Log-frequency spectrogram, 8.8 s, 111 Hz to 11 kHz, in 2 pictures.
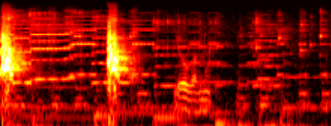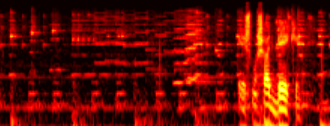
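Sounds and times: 
dog barking: 0.0 - 0.5, 1.4 - 2.0
dog whining: 0.0 - 2.0
speech: 7.6 - 8.6.

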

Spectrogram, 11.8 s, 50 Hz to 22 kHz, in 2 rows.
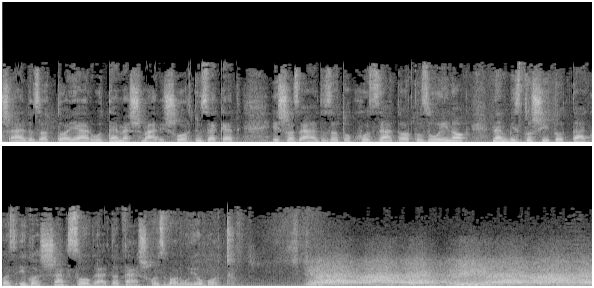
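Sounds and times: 
speech: 0.0 - 8.4
crowd of tens of thousands chanting a slogan in unison: 8.9 - 11.8.

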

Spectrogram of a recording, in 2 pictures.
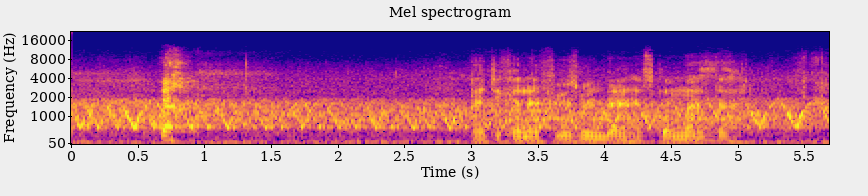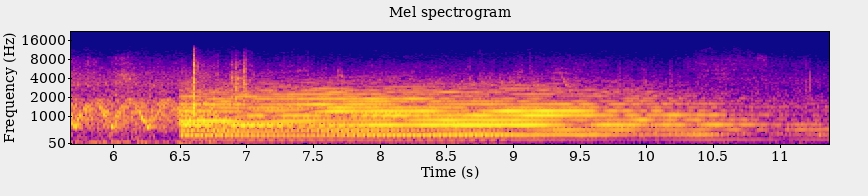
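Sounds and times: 
wavering siren-like wail: 0.0 - 11.3
speech: 0.7 - 1.0, 3.0 - 5.2, 6.5 - 7.0
loud horn blast: 6.5 - 11.3.

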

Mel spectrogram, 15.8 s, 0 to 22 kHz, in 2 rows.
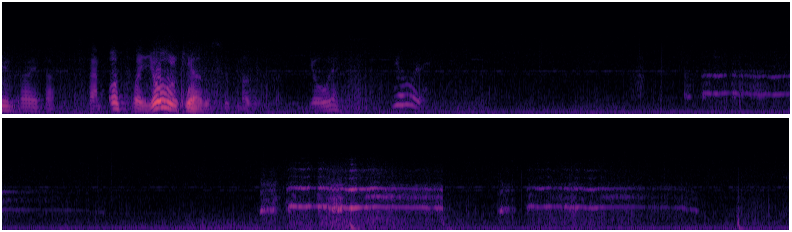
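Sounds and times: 
speech: 0.0 - 4.4
rooster crowing cock-a-doodle-doo: 6.8 - 8.9, 10.4 - 14.9.

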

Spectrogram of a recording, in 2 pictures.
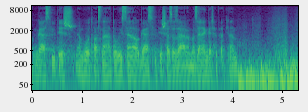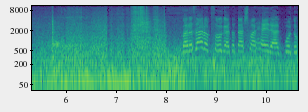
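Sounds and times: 
speech: 0.1 - 5.9, 8.3 - 10.6
storm-force wind roaring and buffeting the microphone: 4.0 - 10.6.

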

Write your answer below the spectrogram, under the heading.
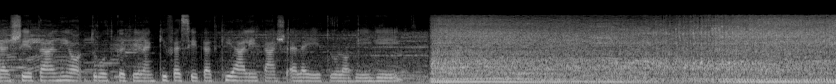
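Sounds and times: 
speech: 0.0 - 4.5
old truck engine idling: 4.3 - 8.3.

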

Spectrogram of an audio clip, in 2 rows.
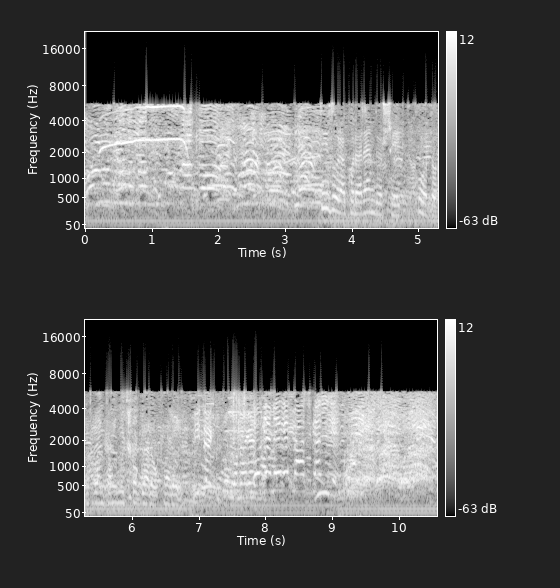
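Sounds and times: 
large crowd on a blockaded bridge shouting and jeering at a man: 0.0 - 3.7, 6.8 - 10.5
speech: 3.8 - 9.8.

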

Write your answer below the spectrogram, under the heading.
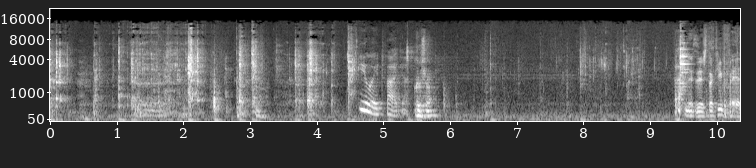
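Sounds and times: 
dishes clinking and clattering on a table: 0.0 - 4.6, 9.4 - 10.2
speech: 4.6 - 6.0, 9.5 - 10.3.

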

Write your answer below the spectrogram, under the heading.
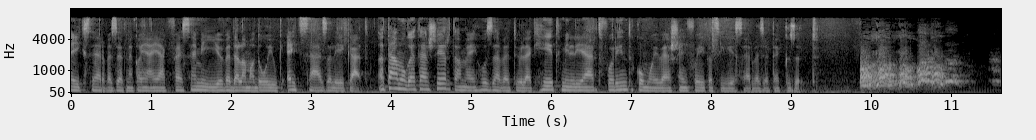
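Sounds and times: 
speech: 0.0 - 9.4
stray dog at an animal shelter barking excitedly: 9.9 - 11.6.

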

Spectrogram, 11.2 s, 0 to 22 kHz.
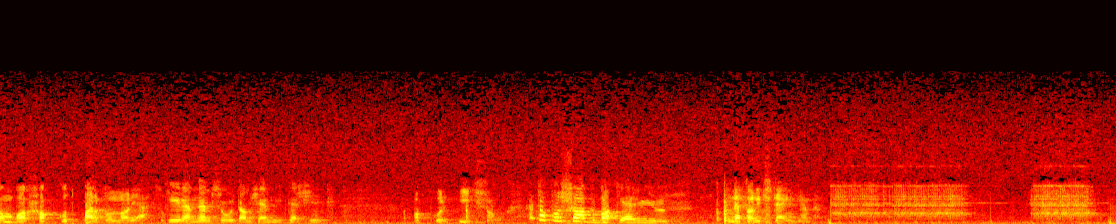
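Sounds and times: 
speech: 0.0 - 3.4, 4.1 - 8.5
telephone bell ringing: 8.3 - 11.1.

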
